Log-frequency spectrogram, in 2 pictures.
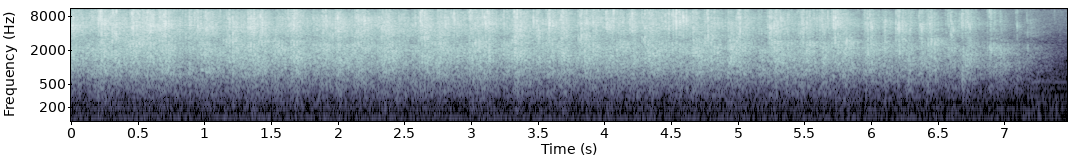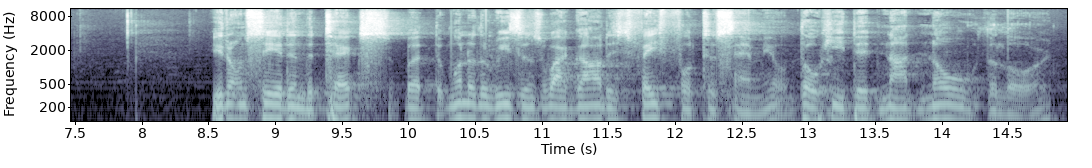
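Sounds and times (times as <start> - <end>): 
audience clapping: 0.0 - 7.4
speech: 8.6 - 14.9.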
